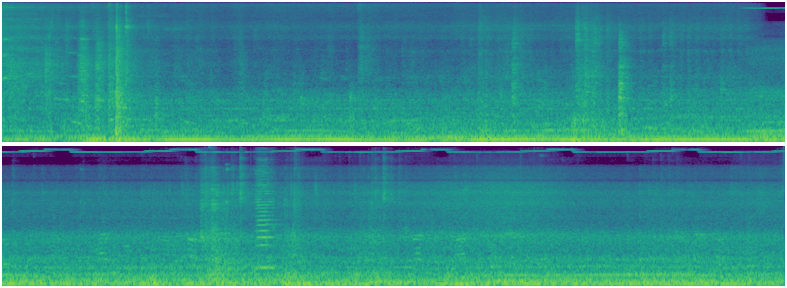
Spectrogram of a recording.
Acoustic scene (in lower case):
bus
